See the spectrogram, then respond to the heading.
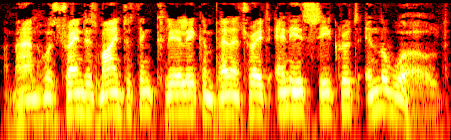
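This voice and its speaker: An actor playing a cool, precise gentleman detective in a period radio drama, measured, formal and dryly teasing. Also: mid-range voice, animated, slightly rough, muffled recording. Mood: coolly analytical. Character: cool, precise gentleman amateur detective, wry and self-assured.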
